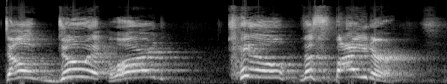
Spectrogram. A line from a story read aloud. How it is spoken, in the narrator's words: a young man who had heard this long enough shouted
